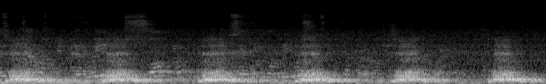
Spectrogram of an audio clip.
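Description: Slow regular heartbeat about 62 a minute, each first sound followed by a rising-falling murmur and a soft second sound: mid-systolic murmur of aortic stenosis.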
